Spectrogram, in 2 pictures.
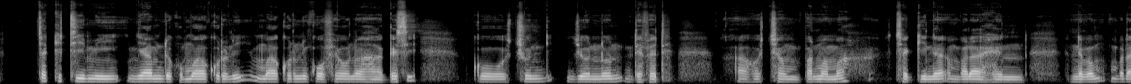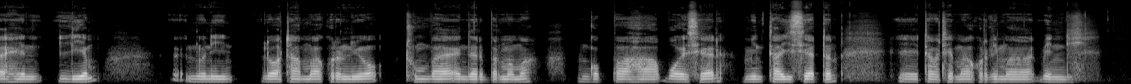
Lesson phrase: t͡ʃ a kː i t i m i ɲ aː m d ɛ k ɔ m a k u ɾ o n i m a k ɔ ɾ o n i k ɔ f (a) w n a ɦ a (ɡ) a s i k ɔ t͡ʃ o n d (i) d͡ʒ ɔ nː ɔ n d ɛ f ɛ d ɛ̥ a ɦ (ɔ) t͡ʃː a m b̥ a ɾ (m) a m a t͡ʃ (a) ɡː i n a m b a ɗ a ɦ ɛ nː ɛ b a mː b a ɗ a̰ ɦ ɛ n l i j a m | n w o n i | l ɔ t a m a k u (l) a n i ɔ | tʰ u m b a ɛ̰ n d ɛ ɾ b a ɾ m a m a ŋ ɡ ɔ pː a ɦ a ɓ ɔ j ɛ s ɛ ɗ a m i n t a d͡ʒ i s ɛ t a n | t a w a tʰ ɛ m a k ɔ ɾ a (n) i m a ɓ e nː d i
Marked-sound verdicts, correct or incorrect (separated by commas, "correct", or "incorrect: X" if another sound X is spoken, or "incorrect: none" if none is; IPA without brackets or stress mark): incorrect: ɛ, correct, correct, correct, correct, correct, incorrect: ɾ, correct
